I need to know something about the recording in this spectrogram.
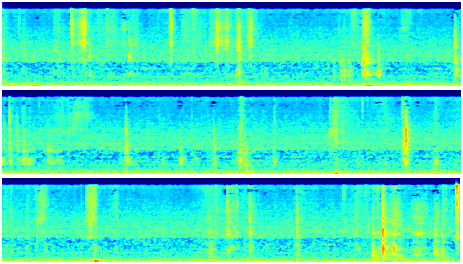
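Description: Plastic parts click and knock as a device is handled.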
